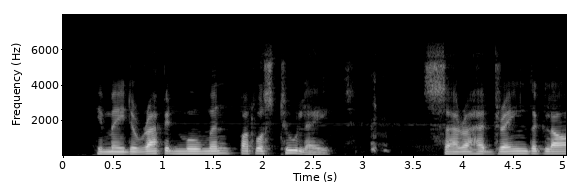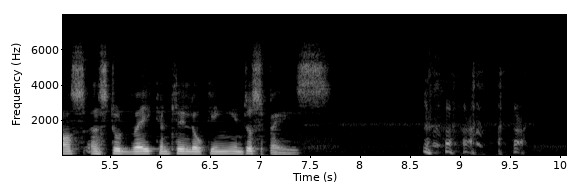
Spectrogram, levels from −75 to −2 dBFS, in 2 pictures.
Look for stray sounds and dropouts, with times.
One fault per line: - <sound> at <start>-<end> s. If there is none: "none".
- cough at 3.1-3.3 s
- laugh at 8.6-9.7 s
